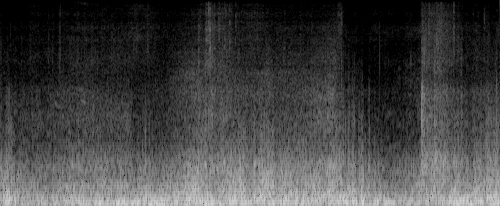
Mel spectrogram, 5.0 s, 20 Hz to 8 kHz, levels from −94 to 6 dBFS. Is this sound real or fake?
fake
